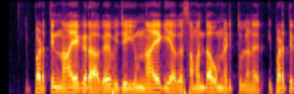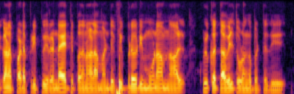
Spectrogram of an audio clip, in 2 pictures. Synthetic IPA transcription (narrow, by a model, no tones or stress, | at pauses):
ɪpːɐɽɐt̪ːɪnnaːjɐɣɐɾaːɣɐʋɪd͡ʒɐjɯmnaːjɐɣɪjaːɣɐsɐmɐnd̪aːʋɯmnɐɽɪt̪ːɯɭːɐnɐɾɪpːɐɽɐt̪ːɪrkaːnɐpɐɽɐpːɪɽɪpːɯɾɛɳɖaːɪɾɐt̪ːipːɐðɪnaːlaːmɐɳɖɯfɪbɾɐʋɐɾimuːnaːmnaːl | kʊɻkːɐt̪ːaːʋɪlt̪ɔɽɐŋɡɐp̬ːɐʈːɐðɯ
